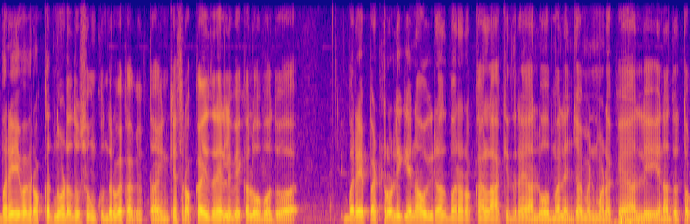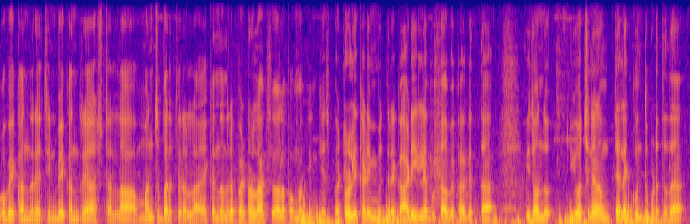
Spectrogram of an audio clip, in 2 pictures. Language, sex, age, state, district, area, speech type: Kannada, male, 18-30, Karnataka, Koppal, rural, spontaneous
